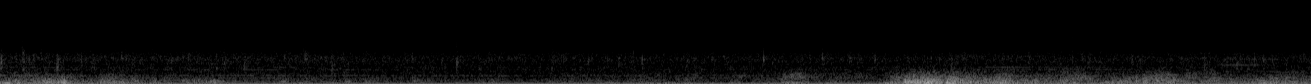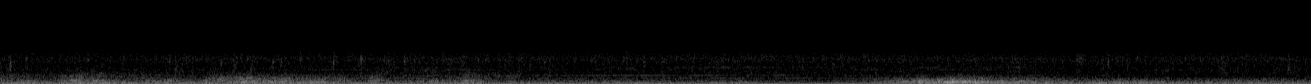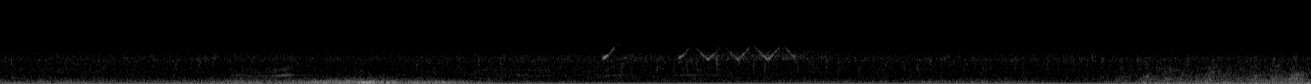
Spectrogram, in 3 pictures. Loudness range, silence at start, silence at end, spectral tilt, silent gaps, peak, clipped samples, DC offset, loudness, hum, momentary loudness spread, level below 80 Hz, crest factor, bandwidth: 14 LU; 0 s; 0 s; -7 dB/octave; none; -22 dBFS; under 0.1%; 0.4%; -48 LUFS; none; 15 LU; -50 dBFS; 24 dB; 16 kHz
